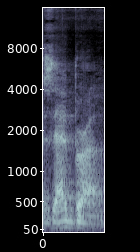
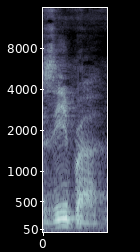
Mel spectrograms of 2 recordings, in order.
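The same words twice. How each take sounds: First: It is said in a South African accent. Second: It is said in an American accent. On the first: "South Africans call it a zebra" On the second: "Americans call this a zebra"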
